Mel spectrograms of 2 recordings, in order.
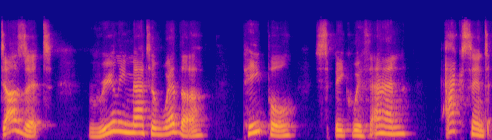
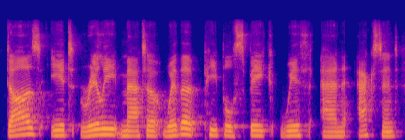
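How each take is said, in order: First: The words are grouped with pauses in odd places. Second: Each word is said separately, like a robot. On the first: "weird chunking" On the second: "I sound like a computer"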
